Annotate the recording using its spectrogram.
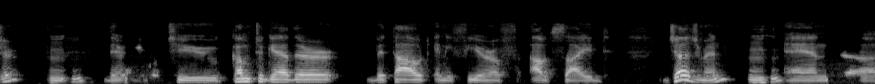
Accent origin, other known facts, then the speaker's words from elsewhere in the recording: India; Having born and brought up in India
